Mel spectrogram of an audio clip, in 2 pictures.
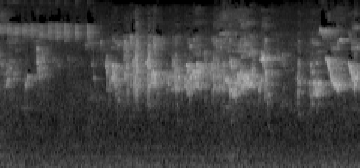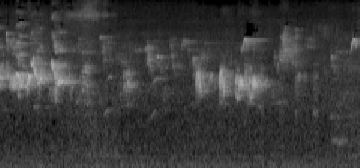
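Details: A crested myna, one of two in the area, mimics other birds, thought to be mostly juvenile yellow-vented bulbuls, in three bursts of varied high whistles and chattering, each a second or two, over a quiet outdoor background.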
